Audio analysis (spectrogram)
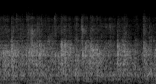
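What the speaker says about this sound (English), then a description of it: "thank you for such a warm round of applause" A warm round of applause from an audience at a harbor place unveiling ceremony, steady dense clapping throughout at an even level.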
